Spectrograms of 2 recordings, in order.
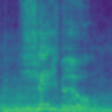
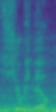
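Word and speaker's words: Shueyville: Swisher, Shayville. Unless they want to pronounce it Shoeyville. I think it's pronounced Shayville, but if we're lucky, they got the accident cleaned up and they got it off the highway.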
